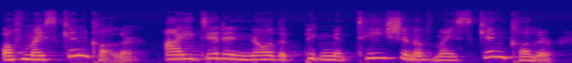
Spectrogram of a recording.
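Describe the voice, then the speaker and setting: A woman sharing reflective, personal remarks in a panel discussion over a video call. Her voice is mellow and dark, with a husky edge. She talks in an earnest, thoughtful way. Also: a little high, expressive, normal speed. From Caribbean, raised in Miami. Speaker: panel participant.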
